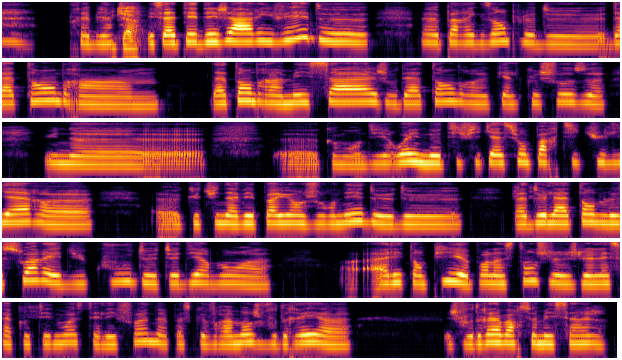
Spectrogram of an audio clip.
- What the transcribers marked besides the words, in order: none
- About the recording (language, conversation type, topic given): French, podcast, Quelles règles t’imposes-tu concernant les écrans avant de dormir, et que fais-tu concrètement ?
